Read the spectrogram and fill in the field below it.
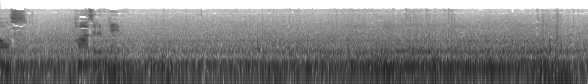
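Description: Tyres rumble and hiss on a wet road.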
